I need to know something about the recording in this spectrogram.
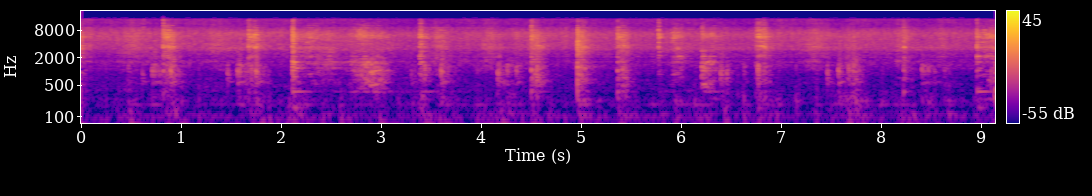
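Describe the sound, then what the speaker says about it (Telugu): Vegetables and egg fry and sizzle in oil in a home kitchen pan while a utensil stirs and scrapes, giving steady close hissing broken by repeated sharp scraping strokes. "ఇవి కొంచెం ఆయిల్లో మగ్గుతాయి కదా."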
